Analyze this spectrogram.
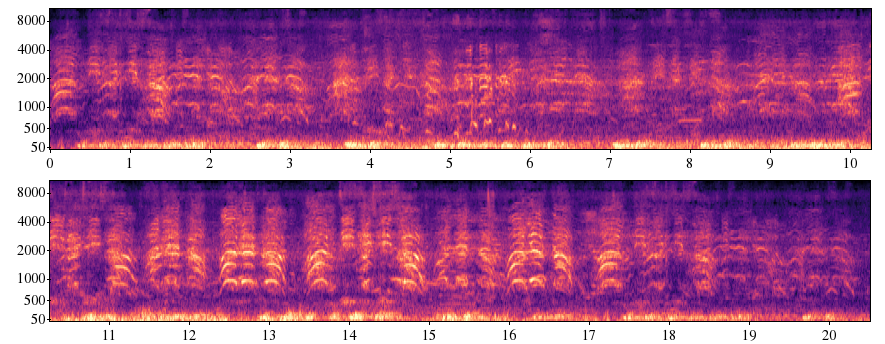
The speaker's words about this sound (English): Imagine this space. It's large and it's full of people. In fact, it's packed. It's warm and yours is one body breathing among others.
